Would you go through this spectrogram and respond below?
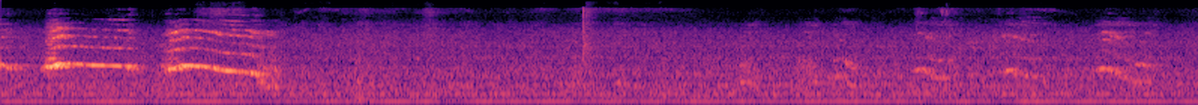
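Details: Three-week-old English Cocker Spaniel puppies eating food for the first time at a kennel. Two drawn-out, high whining whimpers open the recording, followed by faint distant squeaks over a steady low electrical hum.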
